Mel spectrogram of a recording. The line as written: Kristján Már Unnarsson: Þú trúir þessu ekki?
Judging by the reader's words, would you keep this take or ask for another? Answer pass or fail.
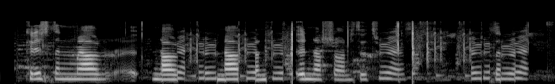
fail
